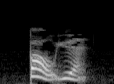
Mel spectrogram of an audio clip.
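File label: "抱怨", Mandarin Chinese; hsk; chinese-flashcards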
